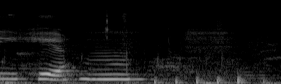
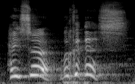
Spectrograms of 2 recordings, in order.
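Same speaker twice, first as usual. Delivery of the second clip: excited shout; 8 semitones higher, 11 dB louder than usual. Acted. Guard spots suspect on footage.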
